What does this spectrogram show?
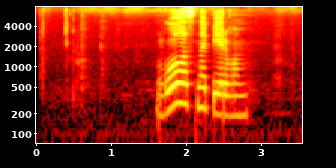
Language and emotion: Russian, neutral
